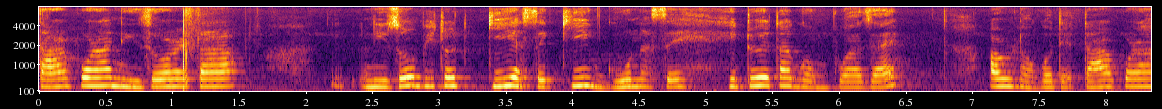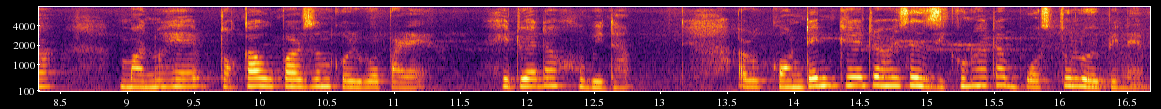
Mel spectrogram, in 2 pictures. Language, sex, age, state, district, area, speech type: Assamese, female, 18-30, Assam, Sonitpur, urban, spontaneous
